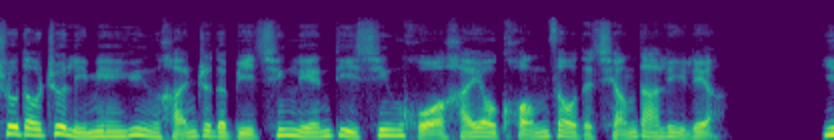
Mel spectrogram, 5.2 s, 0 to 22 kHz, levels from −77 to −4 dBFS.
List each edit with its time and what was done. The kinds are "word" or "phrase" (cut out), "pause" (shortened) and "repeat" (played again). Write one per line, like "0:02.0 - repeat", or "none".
none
